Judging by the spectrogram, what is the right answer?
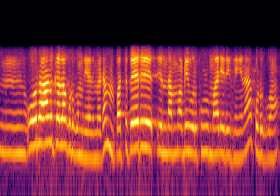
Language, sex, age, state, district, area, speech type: Tamil, female, 30-45, Tamil Nadu, Tiruvannamalai, rural, conversation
